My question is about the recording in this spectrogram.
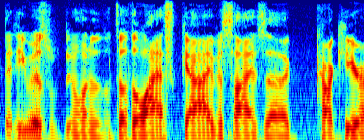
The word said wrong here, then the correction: Kakihara: Kakihara. – Kakihara, thank you.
